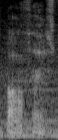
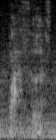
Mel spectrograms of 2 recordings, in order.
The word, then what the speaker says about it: Bathurst: in or bath in Bathurst or Bathurst depending on where you are uh if you go with the a sound you're from up North if you do it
